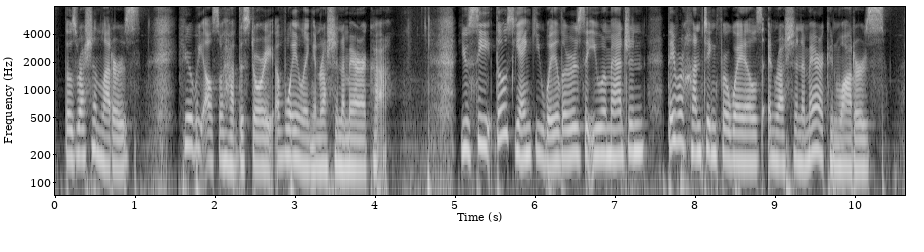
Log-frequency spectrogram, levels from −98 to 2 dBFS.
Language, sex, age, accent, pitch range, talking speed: English, female, 30-49, American, 160-200 Hz, 175 wpm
